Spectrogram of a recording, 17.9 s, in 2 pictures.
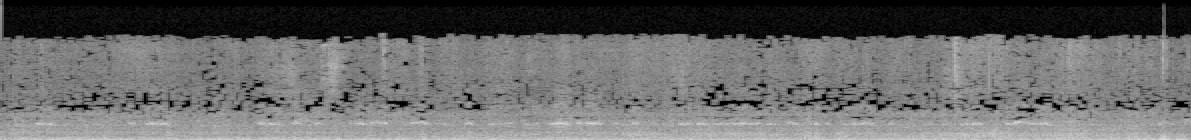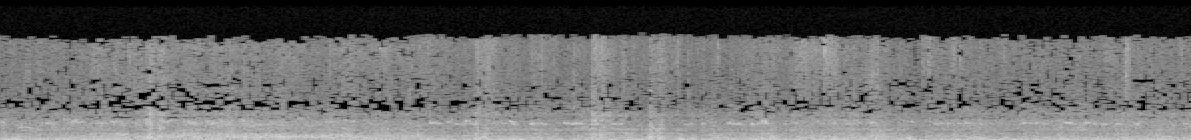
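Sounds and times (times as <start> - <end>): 
express train on the Kyoto Line running: 0.0 - 17.8
rail joint clicks: 0.0 - 17.8.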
